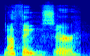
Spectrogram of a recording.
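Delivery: high, loud and hurried; quick reply. Acted. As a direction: blurt it out fast to the boss. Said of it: "Andy quickly replied".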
